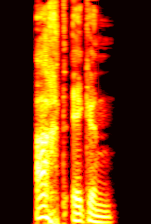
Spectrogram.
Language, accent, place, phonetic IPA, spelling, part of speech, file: German, Germany, Berlin, [ˈaxtˌʔɛkn̩], Achtecken, noun, De-Achtecken.ogg
- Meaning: dative plural of Achteck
